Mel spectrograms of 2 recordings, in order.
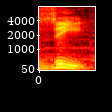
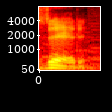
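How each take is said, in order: First: The letter is said the American way, 'zee'. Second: The letter is said the British way, 'zed'.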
